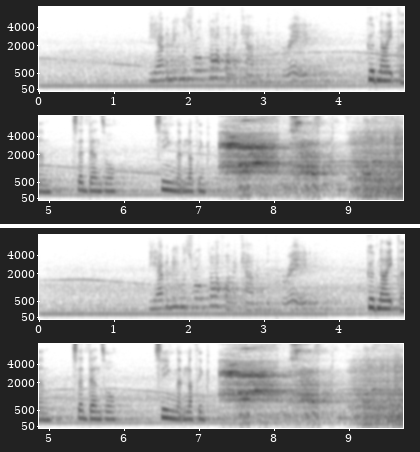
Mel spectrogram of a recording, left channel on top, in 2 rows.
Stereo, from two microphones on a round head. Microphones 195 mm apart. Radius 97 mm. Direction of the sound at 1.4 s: 20° right (ahead or behind).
